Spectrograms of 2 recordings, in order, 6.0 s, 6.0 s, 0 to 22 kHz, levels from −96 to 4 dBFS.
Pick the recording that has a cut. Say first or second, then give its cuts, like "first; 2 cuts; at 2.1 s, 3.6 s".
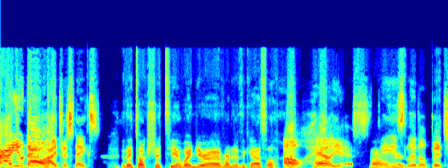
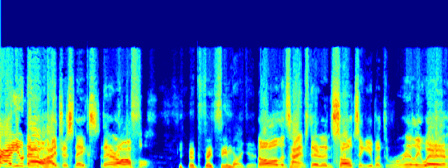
second; 2 cuts; at 1.4 s, 3.3 s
